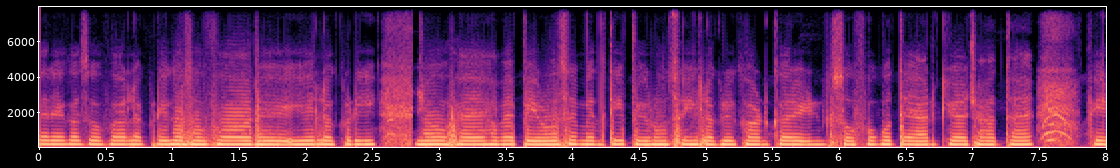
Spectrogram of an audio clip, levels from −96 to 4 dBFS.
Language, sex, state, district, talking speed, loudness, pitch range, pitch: Hindi, female, Bihar, Saran, 210 wpm, -11 LUFS, 200-205 Hz, 205 Hz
